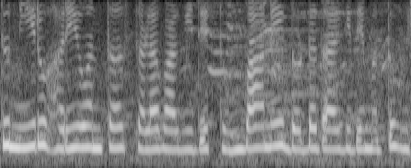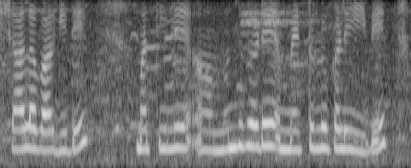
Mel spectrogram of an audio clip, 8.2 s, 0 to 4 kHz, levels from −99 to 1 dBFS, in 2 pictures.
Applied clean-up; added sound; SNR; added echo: none; none; none; none.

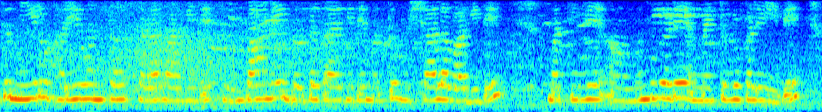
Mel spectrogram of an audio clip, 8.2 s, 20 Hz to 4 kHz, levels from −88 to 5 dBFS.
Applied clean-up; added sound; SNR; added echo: none; Traffic noise, roadway noise; 17 dB; reverberation time 0.2 s.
